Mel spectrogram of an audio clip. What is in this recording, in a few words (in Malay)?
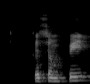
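"kesempitan", Malay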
